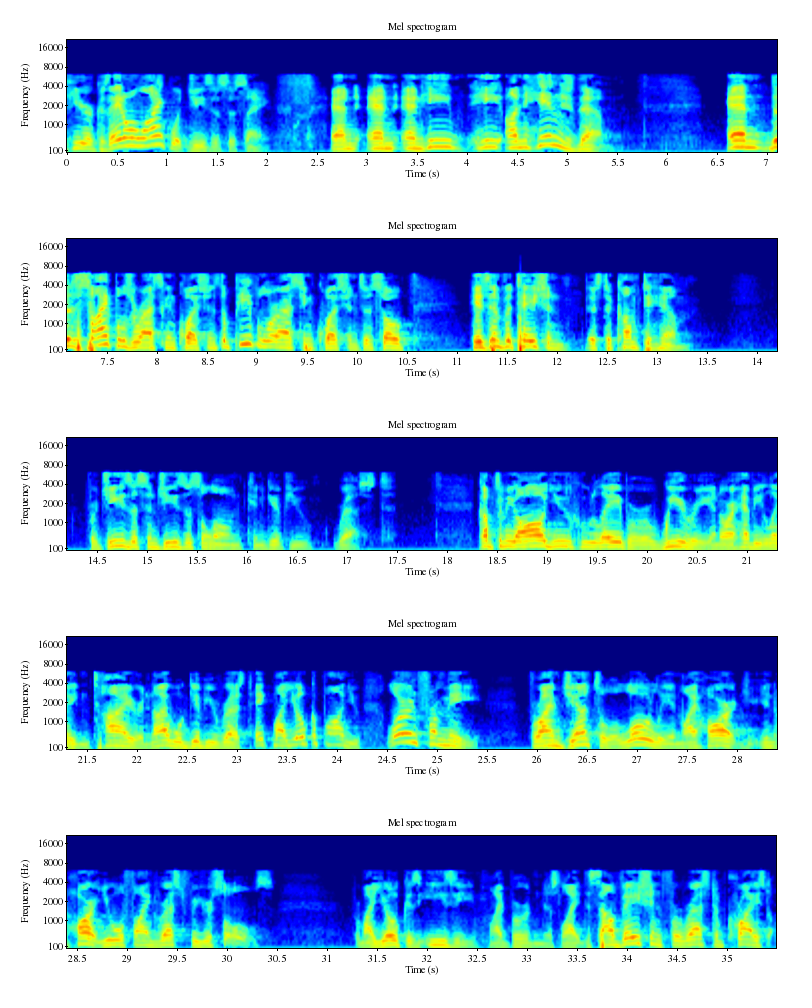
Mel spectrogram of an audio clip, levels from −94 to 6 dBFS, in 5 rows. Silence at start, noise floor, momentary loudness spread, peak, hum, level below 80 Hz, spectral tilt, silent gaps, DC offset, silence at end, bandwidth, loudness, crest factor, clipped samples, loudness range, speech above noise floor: 0 s; -62 dBFS; 18 LU; 0 dBFS; none; -48 dBFS; -6.5 dB/octave; none; under 0.1%; 0.05 s; 6.4 kHz; -24 LUFS; 24 dB; under 0.1%; 10 LU; 38 dB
